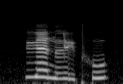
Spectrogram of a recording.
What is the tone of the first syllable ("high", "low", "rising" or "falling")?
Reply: falling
